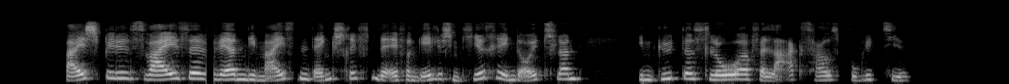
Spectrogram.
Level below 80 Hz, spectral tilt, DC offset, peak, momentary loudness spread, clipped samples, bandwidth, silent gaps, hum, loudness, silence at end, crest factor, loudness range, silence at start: -68 dBFS; -3.5 dB/octave; under 0.1%; -6 dBFS; 13 LU; under 0.1%; 8 kHz; 6.28-6.32 s; none; -24 LUFS; 1 s; 20 dB; 5 LU; 0.65 s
